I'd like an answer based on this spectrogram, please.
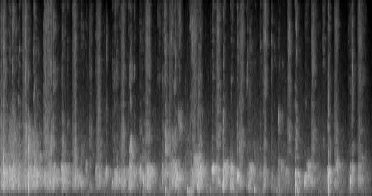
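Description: A small audience applauding: many hands clapping in a dense patter.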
